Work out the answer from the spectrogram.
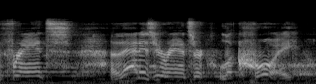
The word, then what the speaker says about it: LaCroix: that is your answer Lacroix or Lacroix if you want to be French about the pronunciation is actually headquartered in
